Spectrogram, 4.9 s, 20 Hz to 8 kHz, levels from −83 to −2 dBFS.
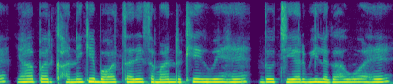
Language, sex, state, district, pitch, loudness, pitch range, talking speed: Hindi, female, Jharkhand, Deoghar, 260 Hz, -13 LUFS, 250-265 Hz, 195 wpm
